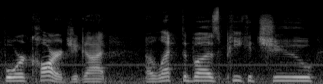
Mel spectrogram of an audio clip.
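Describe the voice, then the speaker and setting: A man in his thirties chatting casually as a panelist. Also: measured pace. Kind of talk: casual chat. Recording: faint low rumbling background noise.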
